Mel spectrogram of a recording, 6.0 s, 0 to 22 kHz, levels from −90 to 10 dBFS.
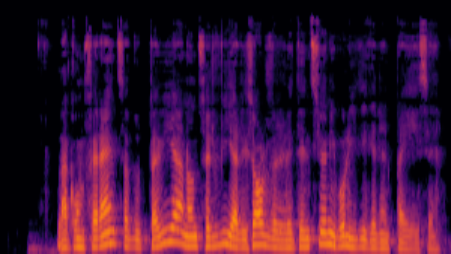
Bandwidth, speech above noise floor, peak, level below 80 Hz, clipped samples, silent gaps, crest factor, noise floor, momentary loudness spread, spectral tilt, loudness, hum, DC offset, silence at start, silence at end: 16.5 kHz; 31 dB; -6 dBFS; -56 dBFS; under 0.1%; none; 16 dB; -52 dBFS; 8 LU; -7 dB/octave; -22 LUFS; none; under 0.1%; 0.75 s; 0.15 s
